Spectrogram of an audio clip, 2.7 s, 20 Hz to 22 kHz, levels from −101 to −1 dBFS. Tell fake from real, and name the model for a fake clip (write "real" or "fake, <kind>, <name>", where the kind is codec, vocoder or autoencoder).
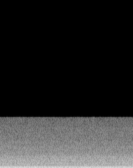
real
